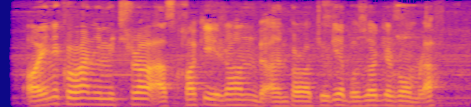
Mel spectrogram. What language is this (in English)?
Persian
